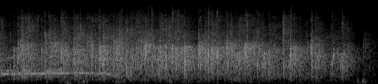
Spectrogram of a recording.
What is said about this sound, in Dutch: Geef haar een applaus.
